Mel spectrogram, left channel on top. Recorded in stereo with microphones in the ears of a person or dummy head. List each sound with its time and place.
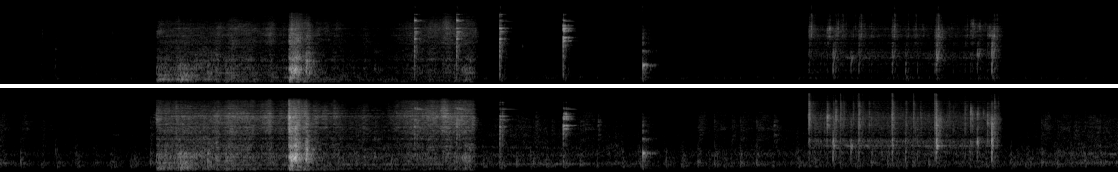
1.6 s tearing paper: 75° right (ahead or behind), 3.5 m
4.1 s hammering: 30° left (ahead or behind), 2 m
6.4 s a pop: 5° right (ahead or behind), 0.6 m
8.1 s frying: 75° right (ahead or behind), 5 m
